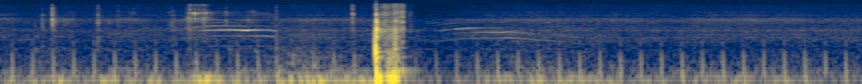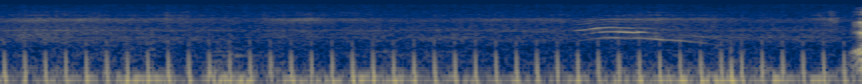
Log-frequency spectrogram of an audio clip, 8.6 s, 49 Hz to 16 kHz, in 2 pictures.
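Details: Jinx, an 8-month-old kitten stranded two nights in a tree in Newark, Ohio, gives three descending, arched meows during his rescue, over a steady low mechanical pulsing and a sharp clatter near the two-second mark.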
